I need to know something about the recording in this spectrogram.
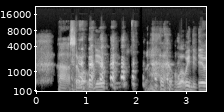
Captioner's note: laughing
